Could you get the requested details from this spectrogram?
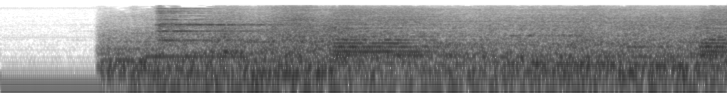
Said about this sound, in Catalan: Ara és l'ocasió de pujar a la Vall de Núria, ja que el tren cremallera per nens és gratuït.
